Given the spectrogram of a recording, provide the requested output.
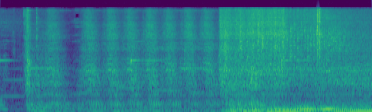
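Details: Truck that would not start, with the distributor suspected; it was actually out of fuel because of a broken gas gauge, and was refuelled and primed: cranks briefly, catches quickly and settles into a steady, even idle.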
